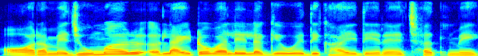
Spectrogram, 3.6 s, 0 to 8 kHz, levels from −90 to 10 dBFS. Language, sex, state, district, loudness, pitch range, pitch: Hindi, female, Madhya Pradesh, Bhopal, -15 LUFS, 195-215 Hz, 205 Hz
